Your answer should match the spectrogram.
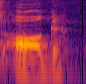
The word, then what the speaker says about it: Og: And then there's Og, which is actually pronounced Og, like an A-W-G.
